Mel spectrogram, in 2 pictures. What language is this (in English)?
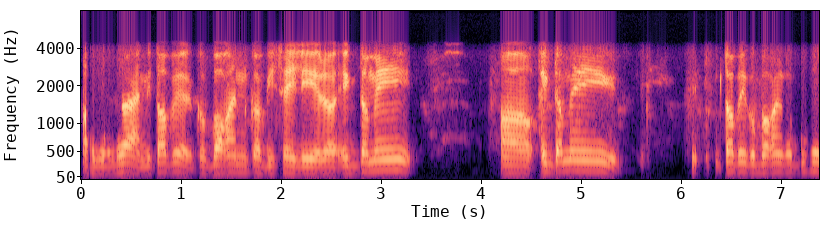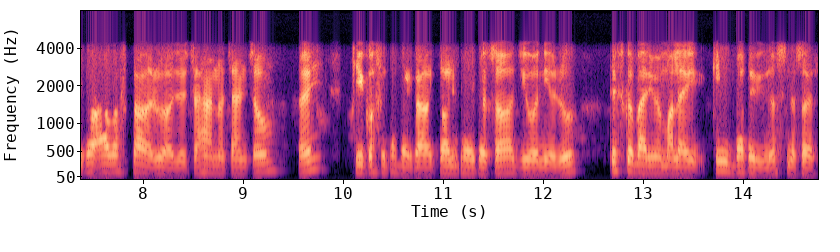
Nepali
